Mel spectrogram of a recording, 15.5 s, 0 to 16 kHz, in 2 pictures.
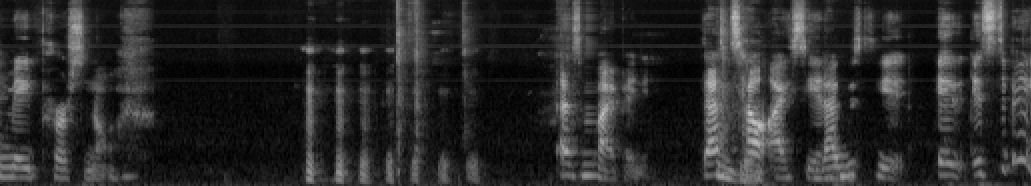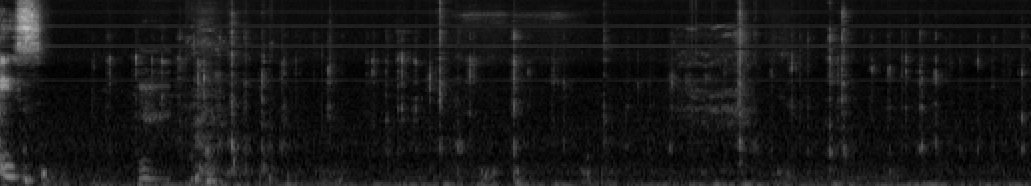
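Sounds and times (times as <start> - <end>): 
speech: 0.0 - 1.2, 2.3 - 8.2, 8.8 - 9.5
low hum: 0.0 - 15.4
laughter: 2.3 - 3.6, 5.3 - 5.8
computer keyboard clicks: 2.9 - 3.6, 8.4 - 15.4.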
